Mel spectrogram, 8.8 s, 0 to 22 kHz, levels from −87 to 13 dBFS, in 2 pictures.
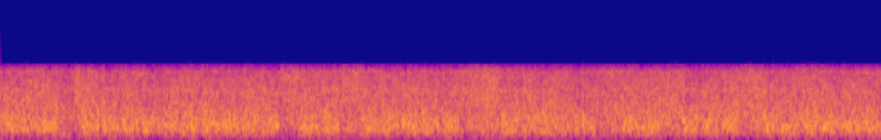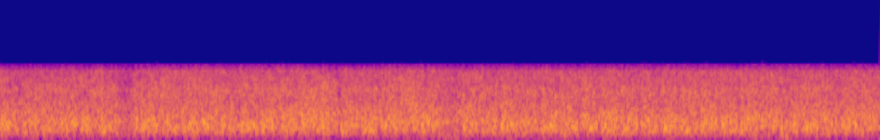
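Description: Brief drawn-out, fading dropouts at 0.30–0.38, 5.00–5.09, 6.60–6.73 (the longest) and 8.32–8.38 s are lost AMR speech frames, concealed by repeating the last good frame with falling gain.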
